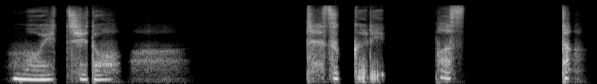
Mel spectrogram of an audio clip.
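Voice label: Voice Japanese; nagi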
